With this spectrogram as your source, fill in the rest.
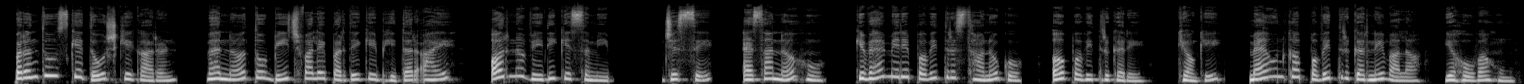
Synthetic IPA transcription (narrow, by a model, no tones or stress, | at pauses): pɐɾə̃nt̪uʊsked̪oːʃkekaːɾəɽ̃ | ʋɛɦnɐt̪obiːt͡ʃʋaːlepɐɾd̪ek̬ebʱiːt̪əɾa̰ːe | ɔːɾnɐʋeːd̪ikesɐmiːp̚ | d͡ʒɪsːe | ɛːsanɐɦo | kiʋɛɦmeːɾepɐʋɪt̪ɾəst̪ʰaːnõko | əpɐʋɪt̪ɾəkɐɾeː | kjõːki | mɛ̃ːʊnkapɐʋɪt̪ɾəkɐɾneʋaːla | jɐɦoːʋaɦũː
